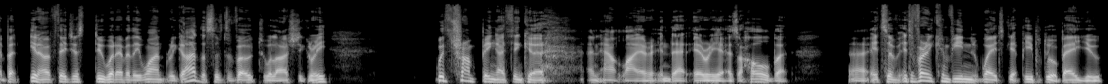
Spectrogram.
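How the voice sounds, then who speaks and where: A man with a lowish voice holds forth as host of a call-in talk show, emphatic and opinionated. His pitch leaps up whenever he gets animated. The sound is dry and close to the mic. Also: no echo. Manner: emphatic, opinionated, pitch swings up when excited. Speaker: podcast host. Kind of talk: casual philosophical call-in chat.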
